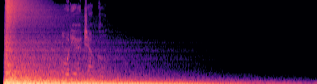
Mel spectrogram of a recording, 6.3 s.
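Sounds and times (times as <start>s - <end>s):
impact: 0.0s - 4.9s.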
